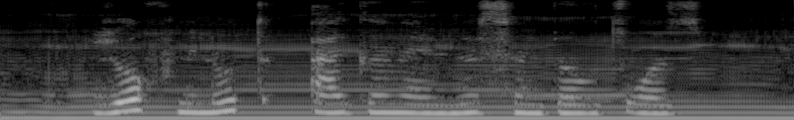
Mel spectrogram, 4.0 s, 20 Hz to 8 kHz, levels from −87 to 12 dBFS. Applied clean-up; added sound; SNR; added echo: none; Musical instrument; 4 dB; reverberation time 0.3 s.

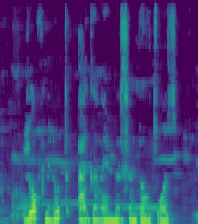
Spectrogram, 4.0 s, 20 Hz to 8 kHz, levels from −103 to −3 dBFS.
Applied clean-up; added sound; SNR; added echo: classical method WPE with log-MMSE.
